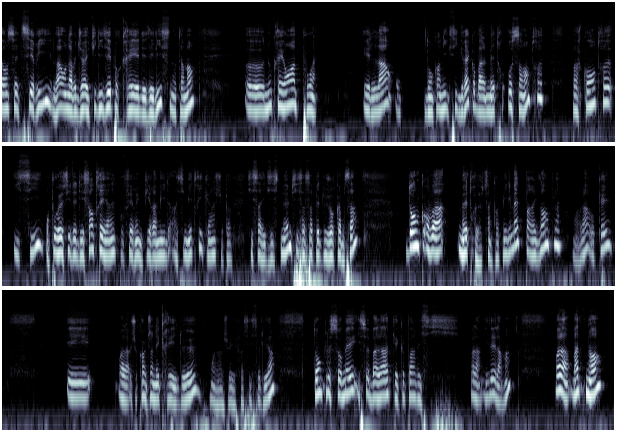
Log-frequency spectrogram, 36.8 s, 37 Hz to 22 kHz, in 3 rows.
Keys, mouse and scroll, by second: 0.8 click, 6.2 click, 12.2 click, 16.3 click, 16.8 click, 21.0 KP_5, 21.5 KP_0, 22.6 click, 24.7 click, 25.3-25.7 scroll down 1, 26.7 click, 28.6 click, 29.4 Delete, 30.1-31.3 drag, 31.4-31.9 scroll up 2, 33.7 click, 34.2-34.7 scroll down 2, 34.9-35.9 drag.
